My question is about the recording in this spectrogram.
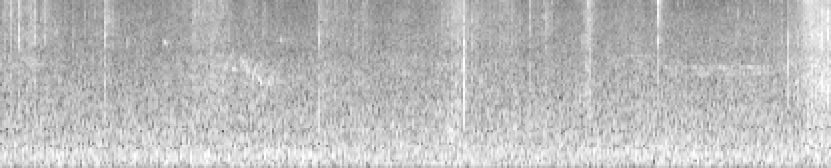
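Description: Near silence: faint outdoor ambience with a few soft, scattered ticks and rustles.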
